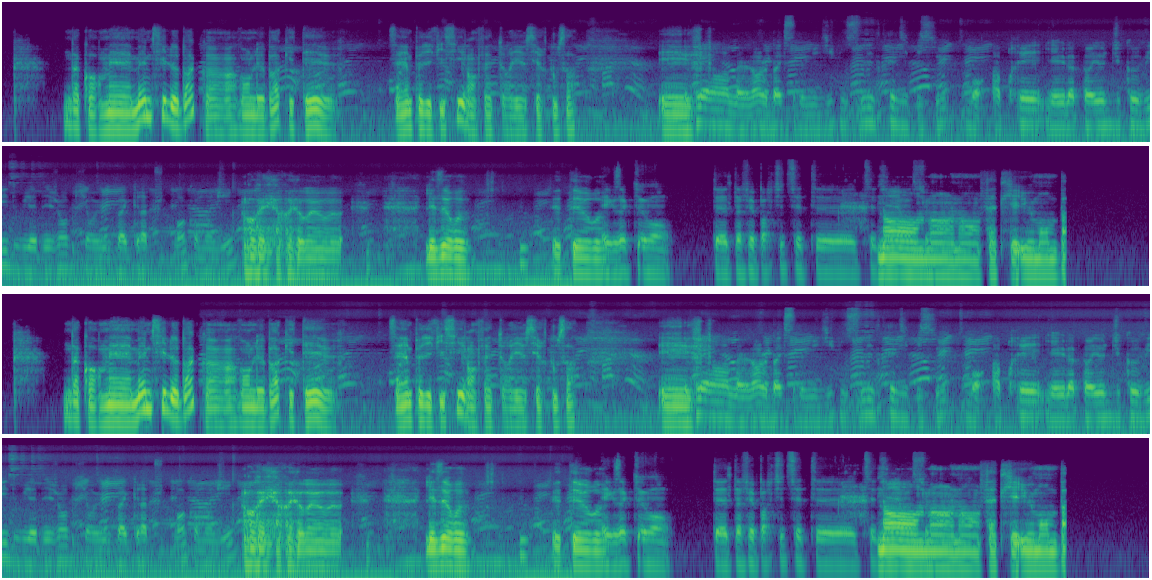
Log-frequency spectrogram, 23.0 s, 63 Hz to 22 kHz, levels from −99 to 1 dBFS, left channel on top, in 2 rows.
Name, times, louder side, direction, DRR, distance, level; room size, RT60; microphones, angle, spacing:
voice 1, 0.6-3.4 3.9-6.3 6.6-7.0 13.9-16.2 16.7-17.5 19.9-22.1, right 2 dB, 70° right, 2.6 m, -28 dB
sound 1, 2.0-17.2, right 2 dB, 55° right, 7.7 m, -45 dB
voice 2, 6.9-13.8 17.5-18.2 18.6-20.8, right 2 dB, 35° right, 4.8 m, -35 dB
head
